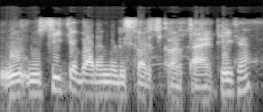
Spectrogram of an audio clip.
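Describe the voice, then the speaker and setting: Mellow Bihari-accented man, muffled call. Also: mid-range voice, animated, normal speed. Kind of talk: casual phone chat. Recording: dull lo-fi call recording, clear noise.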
